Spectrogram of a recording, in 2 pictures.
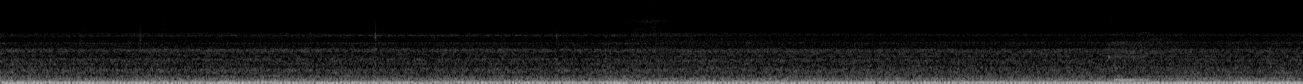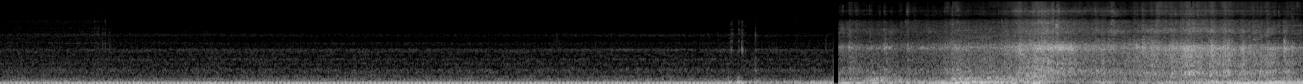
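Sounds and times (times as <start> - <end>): vehicle engine rumble: 0.0 - 26.0
road noise: 18.4 - 26.0.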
